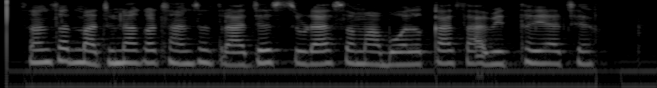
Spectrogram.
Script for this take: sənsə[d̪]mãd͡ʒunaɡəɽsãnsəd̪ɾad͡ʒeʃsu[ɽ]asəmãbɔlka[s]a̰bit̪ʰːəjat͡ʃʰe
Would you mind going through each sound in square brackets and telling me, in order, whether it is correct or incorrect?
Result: correct, correct, correct

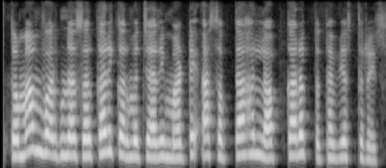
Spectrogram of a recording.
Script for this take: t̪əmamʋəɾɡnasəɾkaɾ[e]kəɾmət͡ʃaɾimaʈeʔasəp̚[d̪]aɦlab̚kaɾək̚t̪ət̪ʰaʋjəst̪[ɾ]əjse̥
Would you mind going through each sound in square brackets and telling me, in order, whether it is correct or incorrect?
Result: incorrect: i, incorrect: t̪, correct

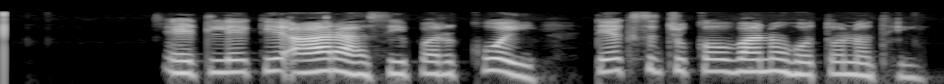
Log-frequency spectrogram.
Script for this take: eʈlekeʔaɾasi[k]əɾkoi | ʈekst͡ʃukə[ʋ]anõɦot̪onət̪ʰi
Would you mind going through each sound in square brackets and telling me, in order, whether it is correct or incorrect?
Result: incorrect: p, incorrect: ʋː

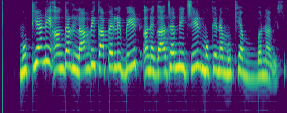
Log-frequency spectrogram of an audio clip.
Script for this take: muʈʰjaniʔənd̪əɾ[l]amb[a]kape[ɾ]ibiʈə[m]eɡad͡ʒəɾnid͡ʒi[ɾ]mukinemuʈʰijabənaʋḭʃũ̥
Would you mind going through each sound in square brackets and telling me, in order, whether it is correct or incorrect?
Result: correct, incorrect: i, incorrect: l, incorrect: n, correct

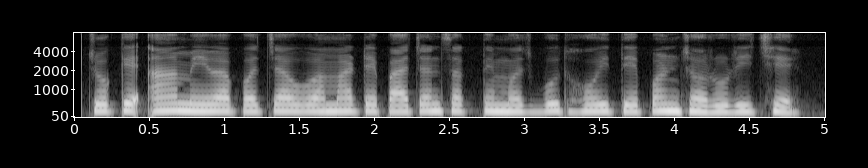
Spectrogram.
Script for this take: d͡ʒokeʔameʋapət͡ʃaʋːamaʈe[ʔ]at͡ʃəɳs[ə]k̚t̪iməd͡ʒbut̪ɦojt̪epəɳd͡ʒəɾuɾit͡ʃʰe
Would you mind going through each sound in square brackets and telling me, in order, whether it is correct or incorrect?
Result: incorrect: p, correct

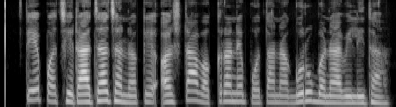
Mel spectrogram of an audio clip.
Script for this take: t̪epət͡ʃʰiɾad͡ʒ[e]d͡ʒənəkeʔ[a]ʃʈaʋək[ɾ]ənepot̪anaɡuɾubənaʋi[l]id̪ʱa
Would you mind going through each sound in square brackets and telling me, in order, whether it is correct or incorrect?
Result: incorrect: a, incorrect: ə, correct, correct

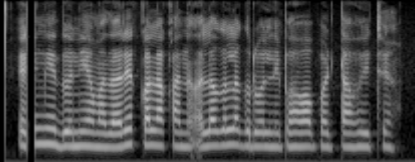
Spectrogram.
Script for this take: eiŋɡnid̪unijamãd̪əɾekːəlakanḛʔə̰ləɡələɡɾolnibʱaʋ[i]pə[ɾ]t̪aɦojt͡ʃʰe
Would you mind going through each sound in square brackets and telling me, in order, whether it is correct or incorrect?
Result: incorrect: a, incorrect: ɽ

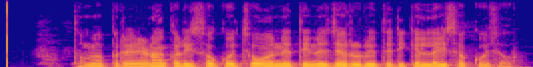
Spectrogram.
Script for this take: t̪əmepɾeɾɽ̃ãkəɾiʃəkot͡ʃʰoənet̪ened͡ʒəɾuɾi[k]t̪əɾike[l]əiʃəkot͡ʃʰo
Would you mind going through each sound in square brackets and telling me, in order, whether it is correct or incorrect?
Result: incorrect: none, correct

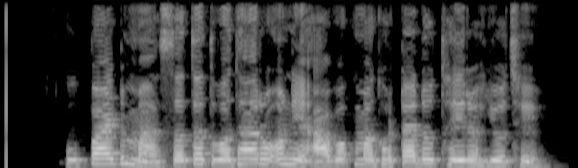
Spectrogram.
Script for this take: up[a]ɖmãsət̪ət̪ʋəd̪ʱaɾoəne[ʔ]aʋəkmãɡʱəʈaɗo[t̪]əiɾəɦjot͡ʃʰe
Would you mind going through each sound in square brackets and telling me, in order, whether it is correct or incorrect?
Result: correct, correct, incorrect: t̪ʰ

